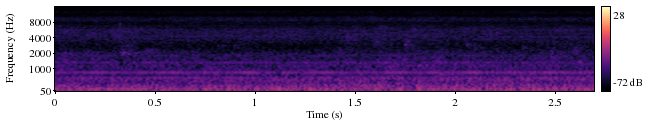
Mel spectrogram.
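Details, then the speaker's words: Emerson/Sears Turn of the Century ceiling fan on high: a steady low hum with a thin constant tone, no knocking. It also hums on the lowest speed with all screws checked. Loud running noise on high, cause unknown. "now this fan does make a lot of noise on high don't know if y'all can hear that but yeah definitely makes a lot of noise for high"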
